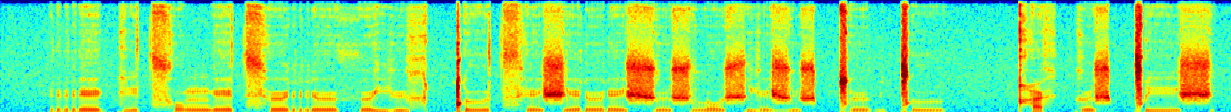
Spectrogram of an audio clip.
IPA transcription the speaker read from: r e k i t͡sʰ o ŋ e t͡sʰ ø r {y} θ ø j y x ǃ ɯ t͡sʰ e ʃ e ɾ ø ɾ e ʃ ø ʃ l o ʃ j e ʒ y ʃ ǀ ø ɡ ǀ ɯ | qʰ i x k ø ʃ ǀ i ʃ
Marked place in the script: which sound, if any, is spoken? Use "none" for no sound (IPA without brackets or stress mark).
ø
